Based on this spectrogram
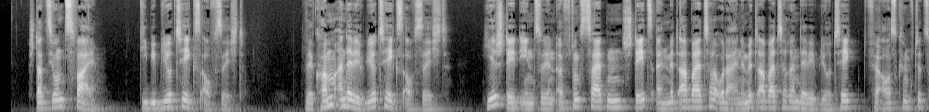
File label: audioguide deutsch; bibliothek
